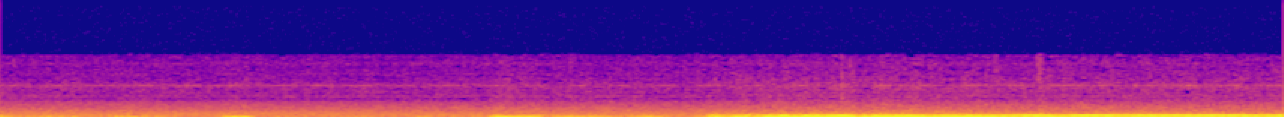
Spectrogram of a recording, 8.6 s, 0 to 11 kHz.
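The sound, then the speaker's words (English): Heavy vehicle driving by outside, a low rumble likened to a tank: a faint steady hum that swells into a deeper, louder throbbing rumble through the second half. “what in God's name is driving by outside? Sounds like an M60 tank, M1A1 Abrams tank or something.”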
